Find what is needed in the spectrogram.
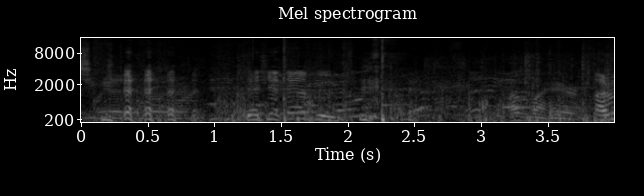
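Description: Quiet voices talking in the background, with no clear non-speech sound.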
